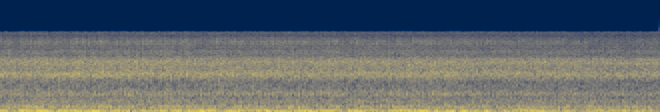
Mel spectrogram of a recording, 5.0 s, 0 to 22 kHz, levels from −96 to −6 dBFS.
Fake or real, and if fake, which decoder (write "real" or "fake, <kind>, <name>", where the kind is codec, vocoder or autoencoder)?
fake, vocoder, Vocos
